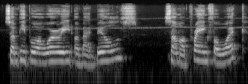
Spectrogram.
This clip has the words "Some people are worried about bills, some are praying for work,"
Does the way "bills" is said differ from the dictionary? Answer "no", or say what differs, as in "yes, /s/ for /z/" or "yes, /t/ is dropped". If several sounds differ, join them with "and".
no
